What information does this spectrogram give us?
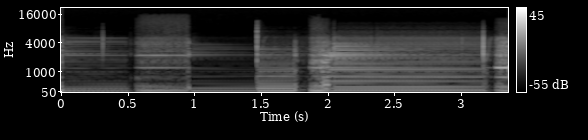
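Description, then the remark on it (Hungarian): Overdriven electric guitar through a Tube Screamer pedal, sustained chords with a warm, mildly distorted tone, a few short gaps and pick attacks between them, no talking. “Tehát önmagában, ha bekapcsolom,”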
